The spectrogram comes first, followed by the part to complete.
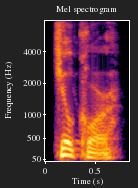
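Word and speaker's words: dkyil-'khor: Text jil pronounced kilkor Sanskrit mandala i.e the conclave of deities.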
